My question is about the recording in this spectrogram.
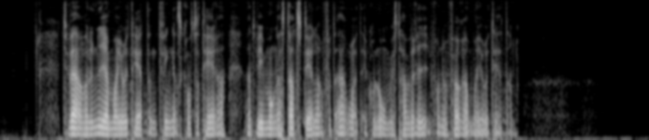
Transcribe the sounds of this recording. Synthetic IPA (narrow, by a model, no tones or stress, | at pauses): t̪ʰʏvæɾɦaɖɛnːyːamajʊɾɪt̪ʰeːt̪ʰənt̪ʰvɪŋːat̪skʰɔnst̪at̪ʰeːɾaʔat̪vɪɪmɔŋːast̪aːt̪sd̪ḛːlaɾfɔt̪ʰːæ̰ɾvaɛ̰t̪ʰɛkʊnoːmɪsk̚t̪havəɾiːfɾɔ̰nd̪ɛnfœɾa̰ma̰jʊ̰ɾɪt̪ʰḛːt̪ʰən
